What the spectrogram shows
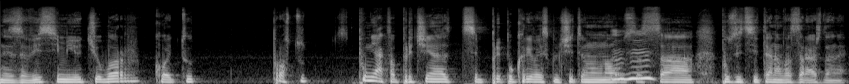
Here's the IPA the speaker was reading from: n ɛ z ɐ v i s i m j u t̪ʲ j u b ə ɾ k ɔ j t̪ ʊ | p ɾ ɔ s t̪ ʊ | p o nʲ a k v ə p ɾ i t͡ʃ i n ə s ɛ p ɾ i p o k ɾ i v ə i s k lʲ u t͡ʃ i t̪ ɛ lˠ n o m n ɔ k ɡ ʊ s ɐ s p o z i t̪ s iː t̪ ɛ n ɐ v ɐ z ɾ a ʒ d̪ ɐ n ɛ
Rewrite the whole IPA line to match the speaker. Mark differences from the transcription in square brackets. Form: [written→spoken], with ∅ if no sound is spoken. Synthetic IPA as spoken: n ɛ z ɐ v i s i m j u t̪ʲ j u b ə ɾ k ɔ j t̪ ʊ | p ɾ ɔ s t̪ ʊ | p o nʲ a k v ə p ɾ i t͡ʃ i n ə s ɛ p ɾ i p o k ɾ i v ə i s k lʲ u t͡ʃ i t̪ ɛ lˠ n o m n ɔ [k→∅] ɡ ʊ s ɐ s p o z i t̪ s iː t̪ ɛ n ɐ v ɐ z ɾ a ʒ d̪ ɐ n ɛ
